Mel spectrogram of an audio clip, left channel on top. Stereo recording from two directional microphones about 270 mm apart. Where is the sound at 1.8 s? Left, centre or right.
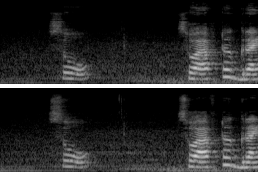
Centre.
